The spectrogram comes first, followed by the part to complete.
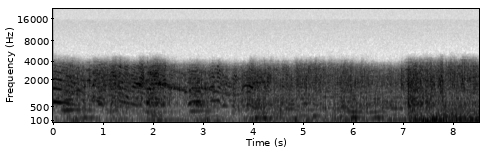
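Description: Dramatic orchestral chase music over a car engine running at speed, on a narrow-band old film soundtrack. The music jumps suddenly louder about seven seconds in.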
